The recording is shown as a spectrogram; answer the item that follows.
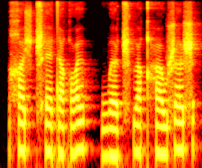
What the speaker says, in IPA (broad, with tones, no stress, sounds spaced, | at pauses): χ ɜ˨ ʃ ʈ͡ʂʰ ɛ˨ t̪ ɛ˨ q w ɘ˦ | w ɜ˩ ʈ͡ʂʰ ɯ˨ qʰ ɯ˨ w ʂ ɜ˦ ʂ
